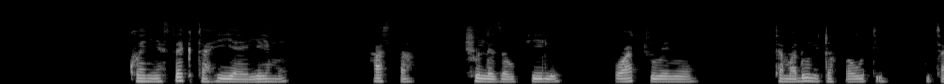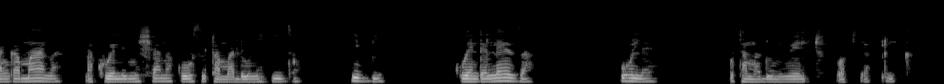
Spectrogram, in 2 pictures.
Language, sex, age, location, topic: Swahili, male, 18-24, Nairobi, education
